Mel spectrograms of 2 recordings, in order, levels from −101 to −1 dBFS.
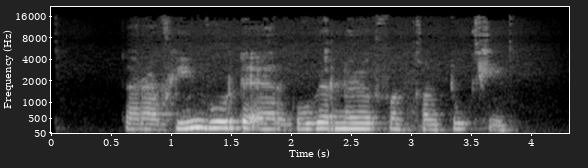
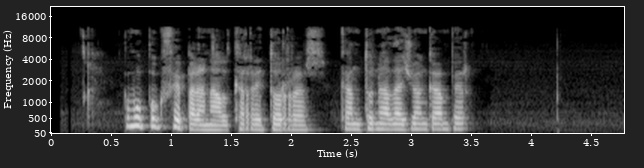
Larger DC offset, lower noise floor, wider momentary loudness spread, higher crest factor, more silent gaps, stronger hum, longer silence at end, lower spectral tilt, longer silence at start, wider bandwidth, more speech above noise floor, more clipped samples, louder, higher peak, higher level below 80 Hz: neither; first, -77 dBFS vs -69 dBFS; about the same, 15 LU vs 14 LU; second, 16 dB vs 22 dB; neither; neither; second, 0.55 s vs 1.3 s; first, -7.5 dB/octave vs -6 dB/octave; about the same, 0.6 s vs 0.6 s; first, 16.5 kHz vs 11.5 kHz; first, 49 dB vs 45 dB; neither; second, -29 LUFS vs -25 LUFS; second, -14 dBFS vs -6 dBFS; first, -64 dBFS vs -74 dBFS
